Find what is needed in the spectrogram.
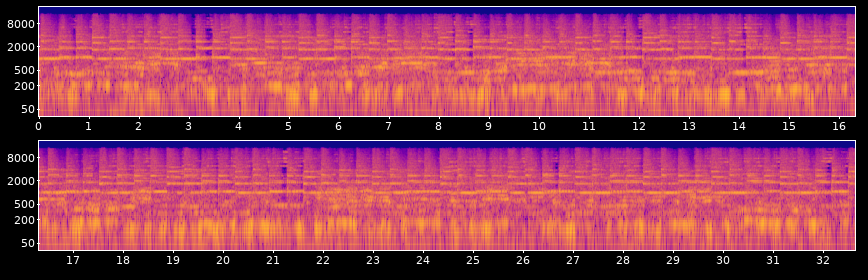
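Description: Hindu temple aarti music: bells ringing over fast, continuous percussion, loud and unbroken.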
